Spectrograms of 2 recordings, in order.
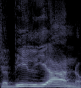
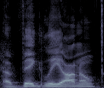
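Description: First: The name has the Italian soft 'gli' sound. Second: The name is read out the plain English way. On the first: The speaker calls it right. "You said it wrong. It's Avigliano" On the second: The speaker calls it wrong. "I say it phonetically"

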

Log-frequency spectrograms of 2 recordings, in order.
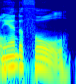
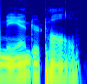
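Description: First: The word is given its British pronunciation. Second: The word is given its American pronunciation. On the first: "because we don't say aluminum" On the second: "the Americans say Neanderthal"

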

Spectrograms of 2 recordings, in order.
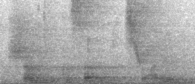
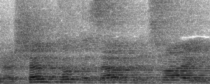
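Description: First: It ends with an open, questioning rise. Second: It ends with a firm, emphatic fall. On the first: There is more to think about. "See how the intonation changes?" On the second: The matter is settled and closed. "make sure that I put an exclamation point"

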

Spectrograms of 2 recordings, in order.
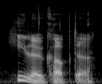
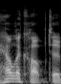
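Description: First: Helicopter is pronounced in an odd, unusual way. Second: Helicopter is pronounced the ordinary, usual way. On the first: "Commissioner Gordon's pronunciation is helicopter" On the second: "there's a pivotal plot involving a helicopter"

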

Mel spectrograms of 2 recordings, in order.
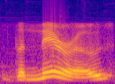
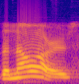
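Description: First: The name is said fully, as in its spelling. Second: The name is shortened to a single syllable. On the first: This is the name as it is written. "It's called or spelled the Narrows" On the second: This is how local people say the name. "the local pronunciation is the Nars, more like N-A-R-S"

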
